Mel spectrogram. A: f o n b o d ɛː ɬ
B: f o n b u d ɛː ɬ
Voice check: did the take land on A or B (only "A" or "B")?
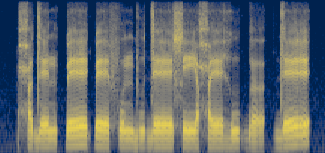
B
